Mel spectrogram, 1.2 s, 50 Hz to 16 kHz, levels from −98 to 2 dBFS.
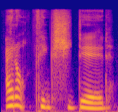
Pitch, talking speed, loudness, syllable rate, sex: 205 Hz, 255 wpm, -17 LUFS, 4.6 syllables/s, female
